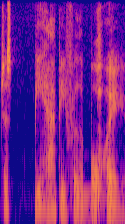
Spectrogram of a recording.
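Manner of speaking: play-acted irritated, fed-up, scolding tone. Retelling what his wife says when he dislikes Easter: imitating an angry wife. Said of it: "my wife gets so pissed off".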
